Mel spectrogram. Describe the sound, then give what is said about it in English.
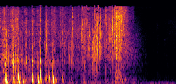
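A Christmas cracker being opened: a dense run of crackling, papery crinkles and sharp snaps for over a second, then quiet. “Okay, that's just me opening my Christmas cracker.”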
